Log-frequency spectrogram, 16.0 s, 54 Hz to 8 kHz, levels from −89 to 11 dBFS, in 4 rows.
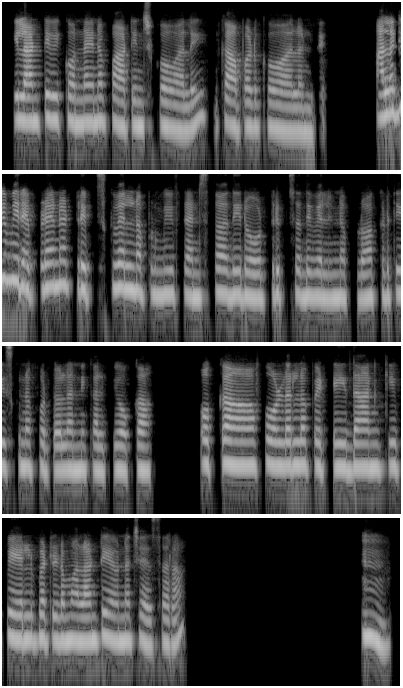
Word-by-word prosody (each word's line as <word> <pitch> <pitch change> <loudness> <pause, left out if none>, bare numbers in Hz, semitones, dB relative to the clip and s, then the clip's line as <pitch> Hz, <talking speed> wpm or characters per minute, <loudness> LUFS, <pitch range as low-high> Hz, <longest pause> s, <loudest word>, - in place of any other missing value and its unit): ఇలాంటివి 240 +1 +4
కొన్నైనా 225 0 +1
పాటించుకోవాలి 205 -2 -1 0.3
కాపాడుకోవాలంటే. 195 -5 -1 0.6
అలాగే 290 +5 +5
మీరెప్పుడైనా 280 0 +2
ట్రిప్‌కి 250 0 -1
వెళ్ళినప్పుడు 245 -3 +1
మీ 230 - 0
ఫ్రెండ్స్‌తో 215 +1 -2
అది 220 +1 0
రోడ్ 205 -1 0
ట్రిప్స్ 225 +1 -6
అది 215 - 0
వెళ్ళినప్పుడు 205 0 -2
అక్కడ 215 0 -6
తీసుకున్న 225 0 -2
ఫోటోలన్నీ 205 0 -1
కలిపి 200 0 -4
ఒక 200 - -14 0.7
ఒక 235 +1 -16 0.4
ఫోల్డర్‌లో 230 -1 +2
పెట్టి 220 0 -2 0.2
దానికి 220 0 0
పేర్లు 220 -2 +3
పెట్టడం 215 -1 +1
అలాంటివేమన్నా 210 0 +2
చేశారా? 195 +1 -2 1.9
హ్మ్. 220 -7 +3
215 Hz, 110 wpm, -23 LUFS, 205-235 Hz, 1.9 s, అలాగే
